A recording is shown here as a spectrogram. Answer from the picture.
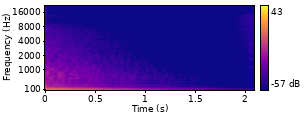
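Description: Ruismaker Noir drum synth run through the Eventide CrushStation distortion plugin: the last heavily distorted low note rings on after the beat stops and fades out smoothly over about a second and a half.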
